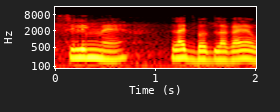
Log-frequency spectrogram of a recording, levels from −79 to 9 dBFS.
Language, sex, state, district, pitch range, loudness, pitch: Hindi, female, Arunachal Pradesh, Papum Pare, 180-205 Hz, -15 LUFS, 190 Hz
